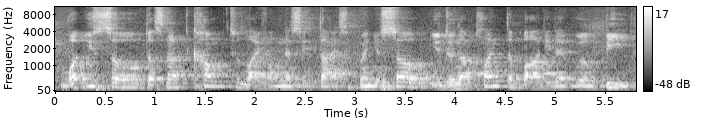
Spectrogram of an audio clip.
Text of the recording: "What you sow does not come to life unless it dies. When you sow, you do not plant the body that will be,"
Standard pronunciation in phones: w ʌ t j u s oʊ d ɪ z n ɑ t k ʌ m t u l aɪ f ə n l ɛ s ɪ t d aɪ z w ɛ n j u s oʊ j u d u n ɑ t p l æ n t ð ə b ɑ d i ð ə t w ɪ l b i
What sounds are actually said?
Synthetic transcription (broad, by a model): w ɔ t j u s oʊ d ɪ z n ɑ t k ʌ m t u l aɪ f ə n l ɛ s ɪ t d aɪ s w ɛ n j u s oʊ j u d u n ɑ t p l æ n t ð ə b ɑ d i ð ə t w ɪ l b i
